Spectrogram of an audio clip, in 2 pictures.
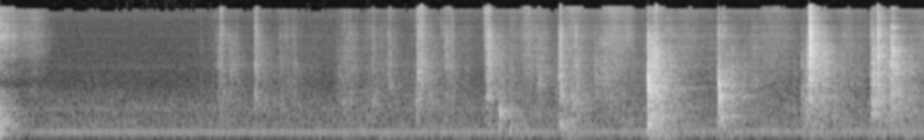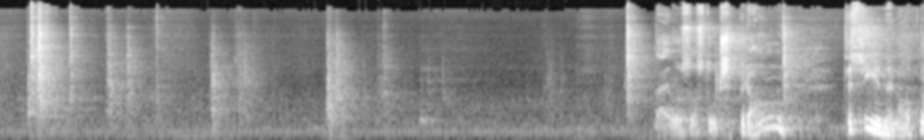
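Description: Small tools click and tap on a workbench.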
